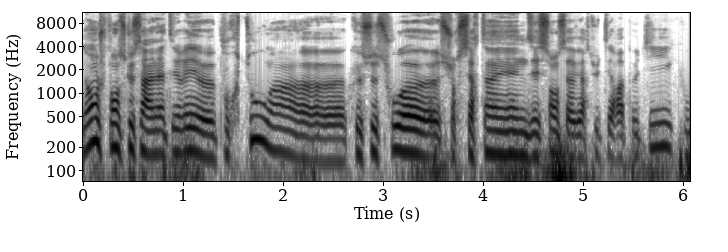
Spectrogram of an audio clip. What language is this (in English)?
French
